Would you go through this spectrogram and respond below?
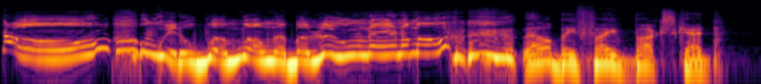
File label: taunt, voice; smite; tyr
